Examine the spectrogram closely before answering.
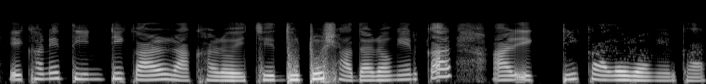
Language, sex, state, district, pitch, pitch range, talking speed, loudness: Bengali, female, West Bengal, Jalpaiguri, 210 Hz, 190-240 Hz, 125 wpm, -17 LUFS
